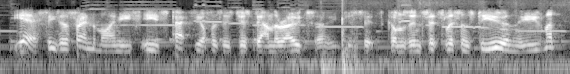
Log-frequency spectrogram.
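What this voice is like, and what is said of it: Mixed Irish-tinged English accent. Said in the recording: “It sounds like sort of Irish-American Cockney ... there's a hint of Irish in there, but not enough for it to be full-on proper Irish”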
